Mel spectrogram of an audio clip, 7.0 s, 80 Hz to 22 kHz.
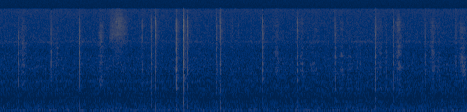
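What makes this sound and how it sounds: A small, full, printed cardboard Crayola box of 24 crayons, held in both hands over a coloring book, is tapped and scratched with fingertips and nails. Quiet, short, dry clicks and taps with a bright edge sound over a soft scratching rustle and a steady low background murmur.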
